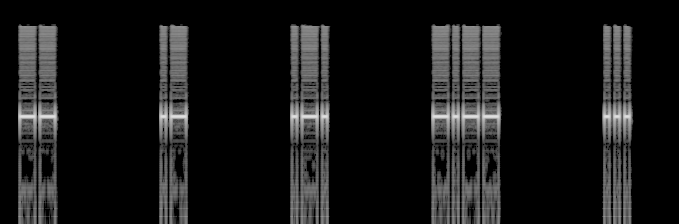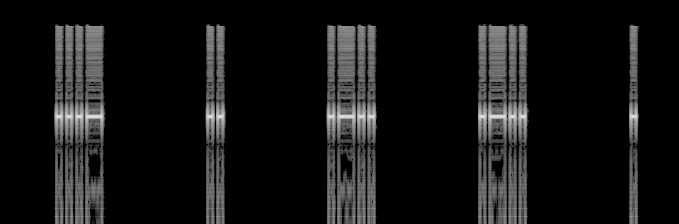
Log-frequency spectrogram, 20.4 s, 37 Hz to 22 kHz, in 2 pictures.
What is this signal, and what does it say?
Morse code, heard as a keyed tone, about 16 wpm, spaced as for 5 wpm, 800 Hz. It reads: MARYSVILLE
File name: CW Code Groups @5WPM / fromSM's / Cities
